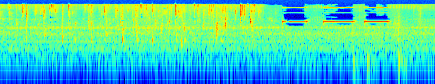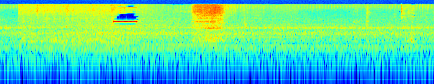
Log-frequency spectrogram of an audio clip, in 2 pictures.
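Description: Electronic appliance beeps: three quick high beeps, then one more about two seconds later, among light clicks from handling.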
